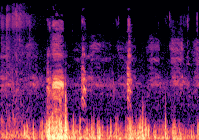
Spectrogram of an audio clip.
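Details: Crow feeding on meat, described as angry, lets out a single loud, hoarse caw near the start, with fainter calls after it over rumbling wind and handling noise.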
